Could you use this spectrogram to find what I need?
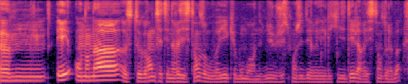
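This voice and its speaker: A very fast delivery with hardly any pauses, a dark, mellow tone, ordinary pitch variation and big swings in loudness. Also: man, medium pitch for a man. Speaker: crypto market analyst. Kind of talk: market analysis tutorial. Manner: hesitant, many filler words.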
